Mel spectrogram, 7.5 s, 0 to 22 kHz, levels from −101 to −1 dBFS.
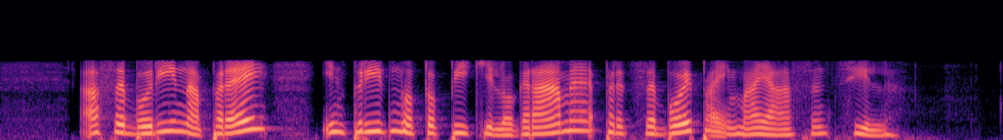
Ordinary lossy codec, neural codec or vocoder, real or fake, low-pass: none; vocoder, 22.05 kHz, 80 mel bands, Vocos; fake; 3.6 kHz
